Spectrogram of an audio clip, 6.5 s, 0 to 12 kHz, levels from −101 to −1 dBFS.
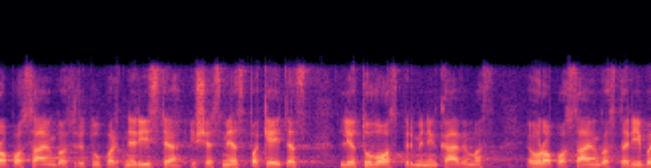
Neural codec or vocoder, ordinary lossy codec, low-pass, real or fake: none; Opus, 64 kbps; 7.2 kHz; real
